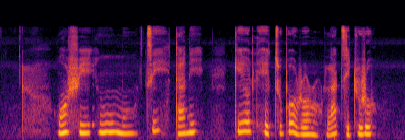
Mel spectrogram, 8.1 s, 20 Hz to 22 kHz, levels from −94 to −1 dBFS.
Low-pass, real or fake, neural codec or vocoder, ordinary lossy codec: 9.9 kHz; real; none; none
